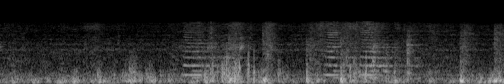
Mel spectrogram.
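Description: DEMU train running, its wheels rumbling on the track, heard from aboard. The horn sounds twice, briefly, about two and three seconds in.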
